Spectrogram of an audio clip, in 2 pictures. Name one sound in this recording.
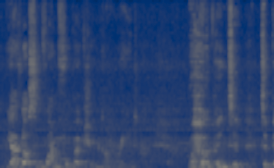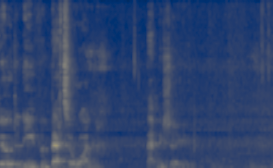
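A young child speaks clearly and calmly, close by.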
